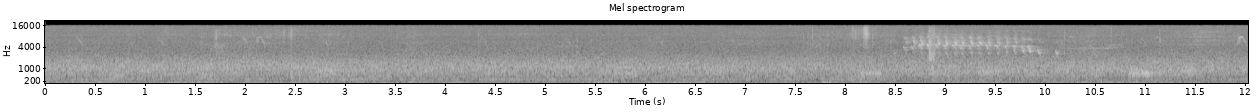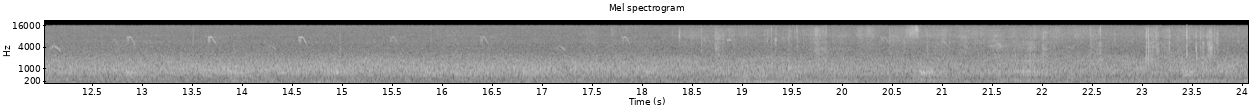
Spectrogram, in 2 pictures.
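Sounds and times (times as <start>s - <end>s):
background noise rush: 0.0s - 24.0s
small birds chirping: 8.1s - 23.8s.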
